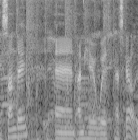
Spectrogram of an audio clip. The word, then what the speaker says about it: Pascal: It's a Sunday, and I'm here with Pascal. Am I pronouncing it right? Yes, you're right, Pascal.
